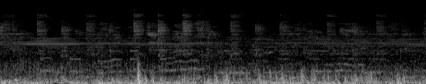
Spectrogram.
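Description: Music with a steady beat over a constant low rumble.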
